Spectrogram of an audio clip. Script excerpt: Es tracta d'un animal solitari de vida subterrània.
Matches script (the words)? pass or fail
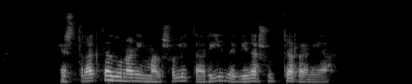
pass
